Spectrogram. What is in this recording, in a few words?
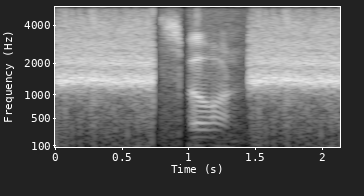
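"spoon", American English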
